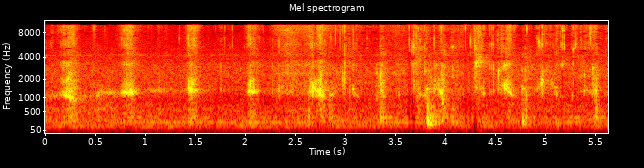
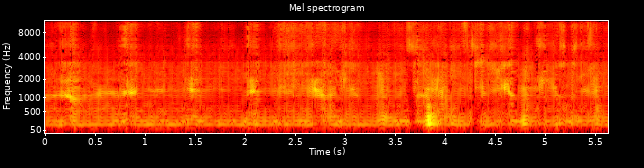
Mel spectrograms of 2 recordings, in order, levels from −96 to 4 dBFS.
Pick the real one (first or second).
first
